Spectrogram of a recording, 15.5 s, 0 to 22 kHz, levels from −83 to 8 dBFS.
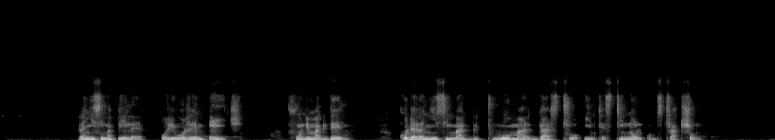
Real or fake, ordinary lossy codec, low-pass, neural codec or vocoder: real; Opus, 32 kbps; 7.2 kHz; none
